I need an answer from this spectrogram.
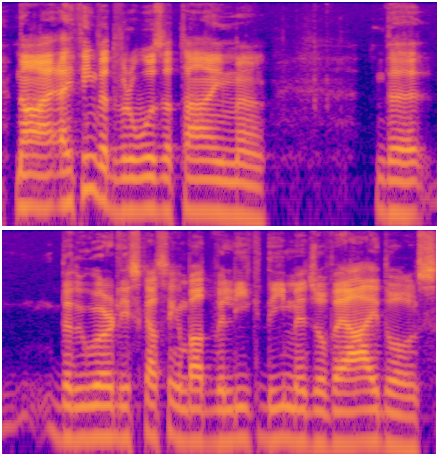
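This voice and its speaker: A man's voice: mid-range voice, a bit bright, clean tone. A man chatting casually while live-streaming video games, rambling and often chuckling to himself. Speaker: game streamer.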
